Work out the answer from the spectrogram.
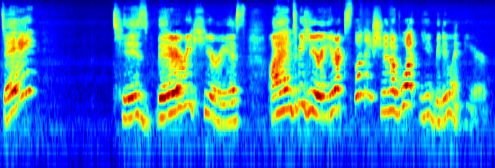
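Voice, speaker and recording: A woman's voice: high-pitched, fairly bright tone, distant mic, heavily acted. A woman playing a curious, scheming old king in a children's puppet show, speaking stately and questioning.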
